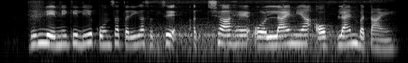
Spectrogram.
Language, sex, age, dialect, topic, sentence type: Hindi, female, 18-24, Kanauji Braj Bhasha, banking, question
